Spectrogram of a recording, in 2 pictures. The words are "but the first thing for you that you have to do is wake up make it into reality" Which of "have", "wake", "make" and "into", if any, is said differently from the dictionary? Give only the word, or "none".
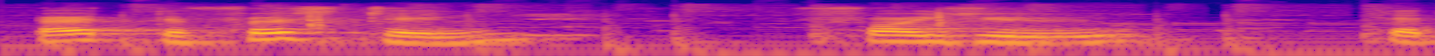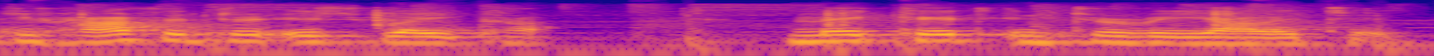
have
